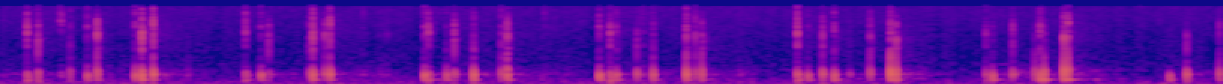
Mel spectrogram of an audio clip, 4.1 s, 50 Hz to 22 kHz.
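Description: A medium, hollow, empty blue glossy bowl, likely ceramic, is turned upside down and tapped with long pointed acrylic nails from both hands. Quick, quiet, irregular clicky taps come in small clusters, each with a short hollow tone around 535 Hz that dies away almost instantly.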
